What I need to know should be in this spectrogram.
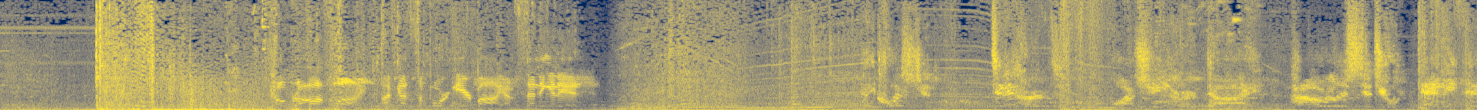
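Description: Gunfire and explosions burst loudly.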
